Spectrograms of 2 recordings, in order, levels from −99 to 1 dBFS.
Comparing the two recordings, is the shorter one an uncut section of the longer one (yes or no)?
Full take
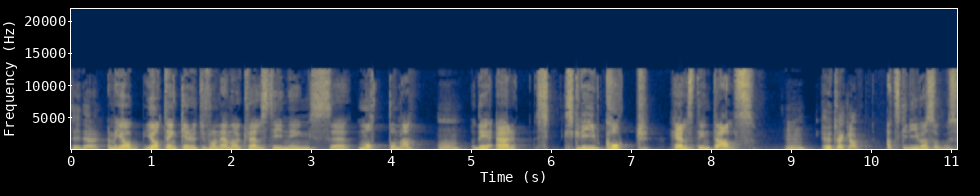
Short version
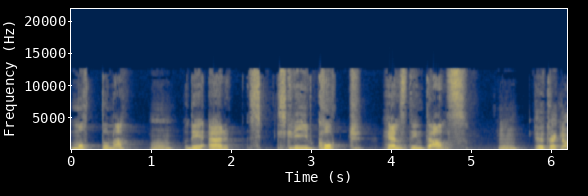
yes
